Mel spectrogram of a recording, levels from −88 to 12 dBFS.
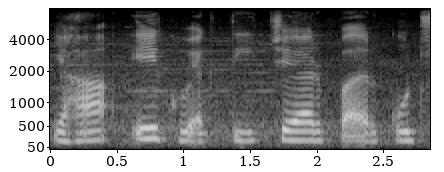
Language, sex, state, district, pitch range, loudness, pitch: Hindi, female, Madhya Pradesh, Dhar, 185-200 Hz, -16 LUFS, 190 Hz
